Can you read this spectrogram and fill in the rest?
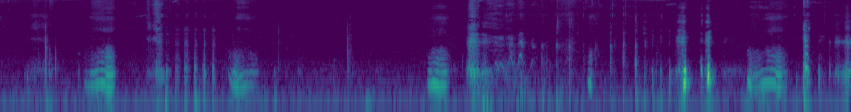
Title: cat snoring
